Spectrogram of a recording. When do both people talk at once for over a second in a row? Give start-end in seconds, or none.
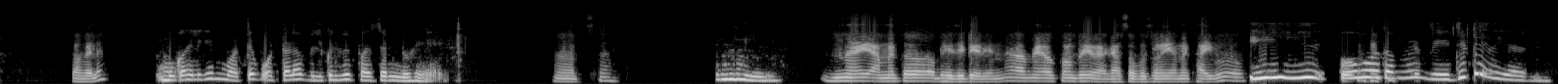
none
